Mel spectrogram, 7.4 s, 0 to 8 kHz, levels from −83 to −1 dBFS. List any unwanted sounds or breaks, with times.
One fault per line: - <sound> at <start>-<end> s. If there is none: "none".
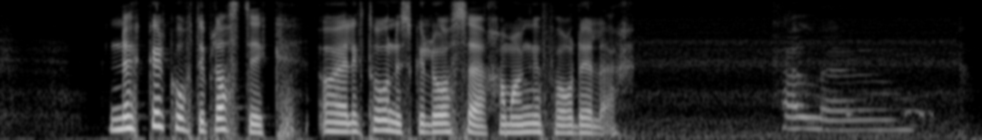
- cough at 5.8-7.0 s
